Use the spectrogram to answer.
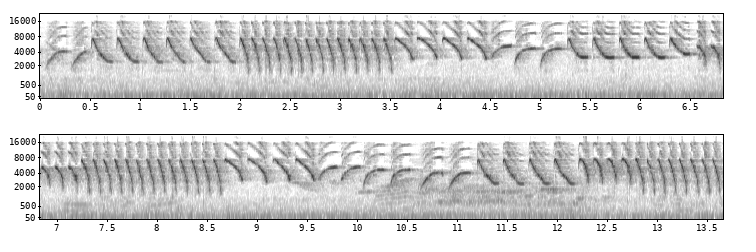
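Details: A busy local canary sings continuously for over ten seconds, alternating buzzy rapid trills with sequences of sharp, falling whistled notes, varied and loud throughout.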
